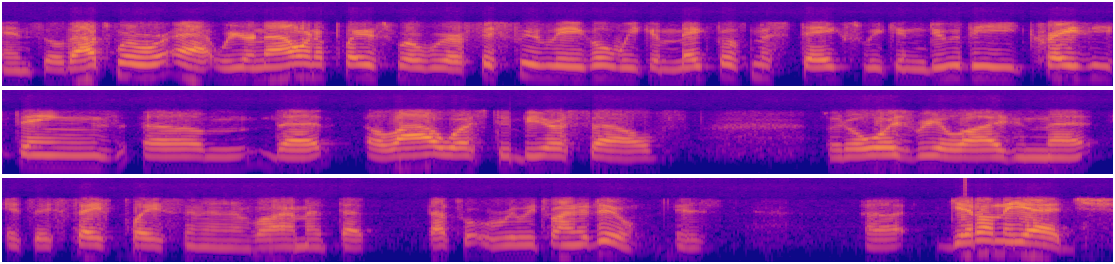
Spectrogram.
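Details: Adult speaker; normal speech.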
